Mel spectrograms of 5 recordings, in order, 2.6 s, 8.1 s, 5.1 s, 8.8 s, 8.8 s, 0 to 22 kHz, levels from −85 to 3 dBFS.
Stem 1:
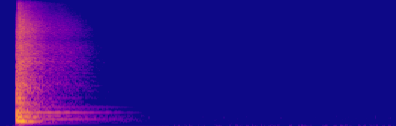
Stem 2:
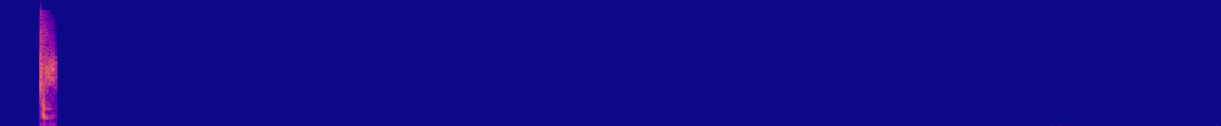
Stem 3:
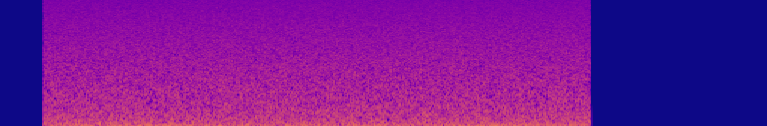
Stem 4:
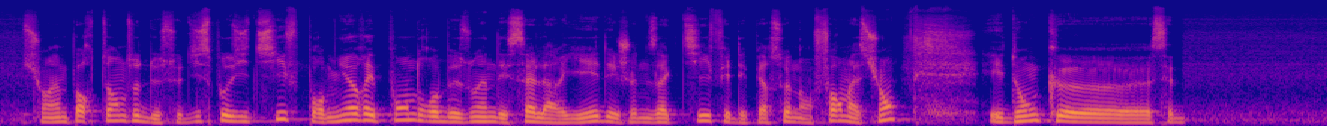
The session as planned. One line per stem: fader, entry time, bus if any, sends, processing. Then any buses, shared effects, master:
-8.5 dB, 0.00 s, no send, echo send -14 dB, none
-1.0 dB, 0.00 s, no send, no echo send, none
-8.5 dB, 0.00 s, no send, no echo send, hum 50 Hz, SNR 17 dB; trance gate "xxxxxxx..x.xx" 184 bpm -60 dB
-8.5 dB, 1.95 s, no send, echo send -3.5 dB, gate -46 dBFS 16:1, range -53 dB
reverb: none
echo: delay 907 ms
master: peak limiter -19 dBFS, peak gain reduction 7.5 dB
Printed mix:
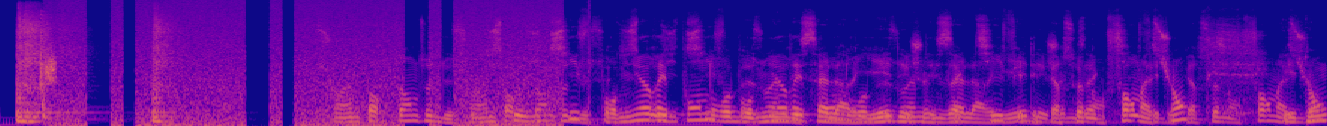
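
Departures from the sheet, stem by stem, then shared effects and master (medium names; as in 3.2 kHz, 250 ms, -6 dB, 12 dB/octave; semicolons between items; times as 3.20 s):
stem 1 -8.5 dB -> -1.0 dB; stem 4: missing gate -46 dBFS 16:1, range -53 dB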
